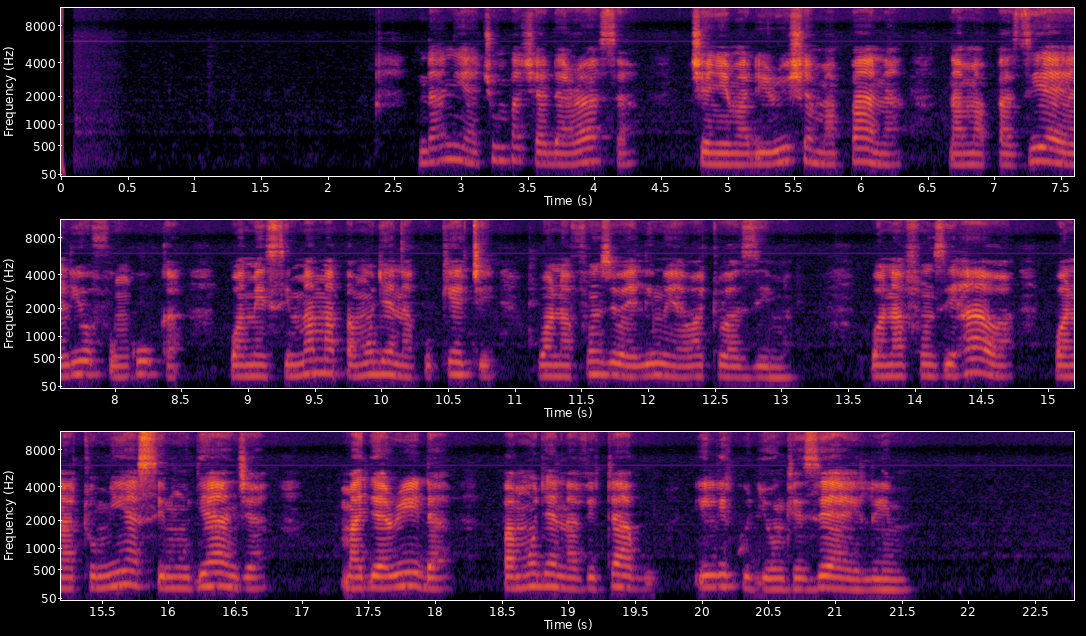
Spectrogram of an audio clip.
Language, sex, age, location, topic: Swahili, female, 18-24, Dar es Salaam, education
